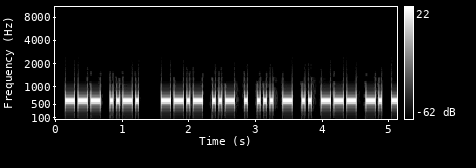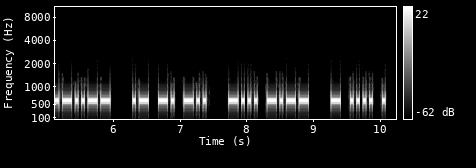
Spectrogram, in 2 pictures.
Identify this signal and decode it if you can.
Morse code, heard as a keyed tone, about 25 wpm, 600 Hz. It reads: OF QUESTION, AND BY THE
